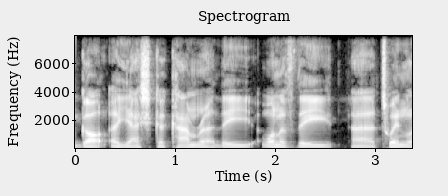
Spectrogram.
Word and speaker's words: Yashica: Do you pronounce it Yashica or Yashica? – It's Yashica.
